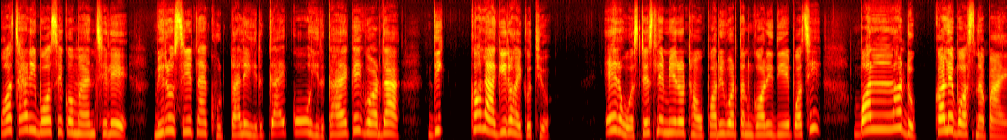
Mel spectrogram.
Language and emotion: Nepali, happy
